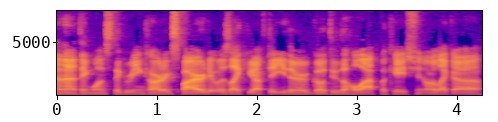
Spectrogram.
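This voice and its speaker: With an American accent, a man speaks in a very deep, low pitch and a monotone, flat intonation. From US, Boston. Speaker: podcast co-host. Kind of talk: casual chat.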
